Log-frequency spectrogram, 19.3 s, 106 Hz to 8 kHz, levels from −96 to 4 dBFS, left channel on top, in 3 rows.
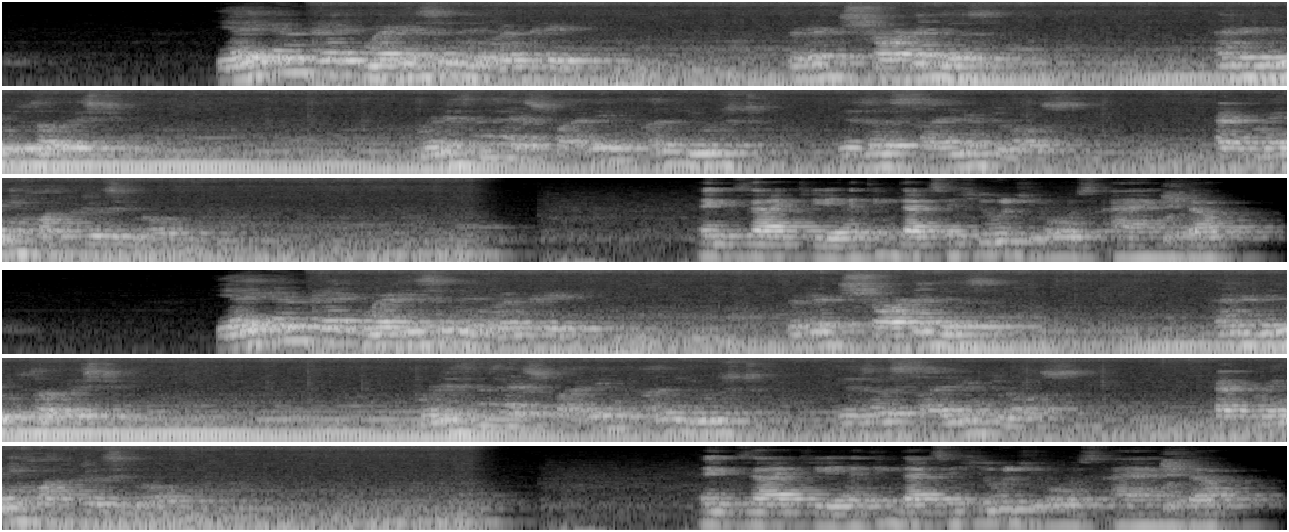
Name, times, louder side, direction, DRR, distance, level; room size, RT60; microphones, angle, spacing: voice 1, 1.1-3.0 3.9-5.0 6.1-7.1 8.5-10.1 10.6-11.8 12.5-13.8 18.6-18.8, left 1 dB, 50° right, -11 dB, 1.1 m, -26 dB
sound 1, 1.5-15.2, equal, 15° right, 0.5 m, -27 dB
voice 2, 16.3-18.9, left 2 dB, 60° left, -1 dB, 0.6 m, -28 dB
2.6 x 2.3 x 2.8 m, 0.71 s
head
